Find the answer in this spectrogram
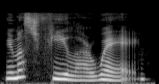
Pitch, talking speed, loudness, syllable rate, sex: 235 Hz, 190 wpm, -14 LUFS, 3.8 syllables/s, female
